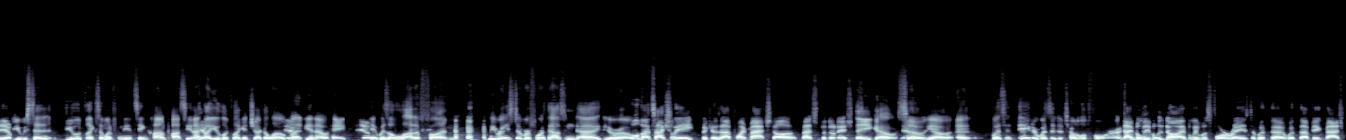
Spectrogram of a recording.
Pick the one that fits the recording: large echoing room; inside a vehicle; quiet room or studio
inside a vehicle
